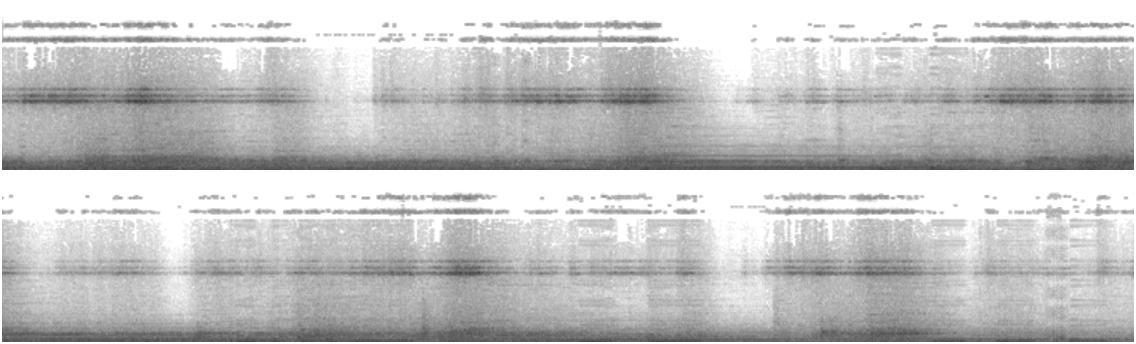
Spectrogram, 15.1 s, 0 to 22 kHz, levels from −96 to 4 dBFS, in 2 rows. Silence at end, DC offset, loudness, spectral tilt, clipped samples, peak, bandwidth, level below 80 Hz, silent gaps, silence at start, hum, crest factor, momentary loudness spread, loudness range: 0 s; under 0.1%; -28 LUFS; -4.5 dB/octave; under 0.1%; -10 dBFS; over 20 kHz; -48 dBFS; none; 0 s; none; 18 dB; 8 LU; 4 LU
